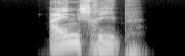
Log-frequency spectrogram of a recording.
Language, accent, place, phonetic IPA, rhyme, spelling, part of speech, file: German, Germany, Berlin, [ˈaɪ̯nˌʃʁiːp], -aɪ̯nʃʁiːp, einschrieb, verb, De-einschrieb.ogg
- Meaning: first/third-person singular dependent preterite of einschreiben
